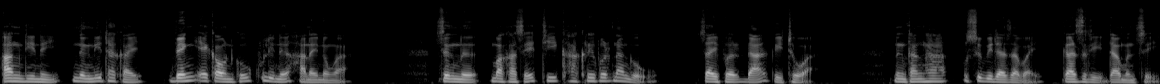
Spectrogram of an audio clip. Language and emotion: Bodo, sad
